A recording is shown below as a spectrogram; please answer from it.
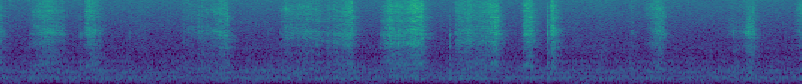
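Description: A metal palette knife drags and scratches in repeated strokes through a thick layer of teal paint on a flat acrylic-painted canvas board also bearing pink paint. Bright, raspy scraping bursts rise and fade over a steady low background hiss.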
